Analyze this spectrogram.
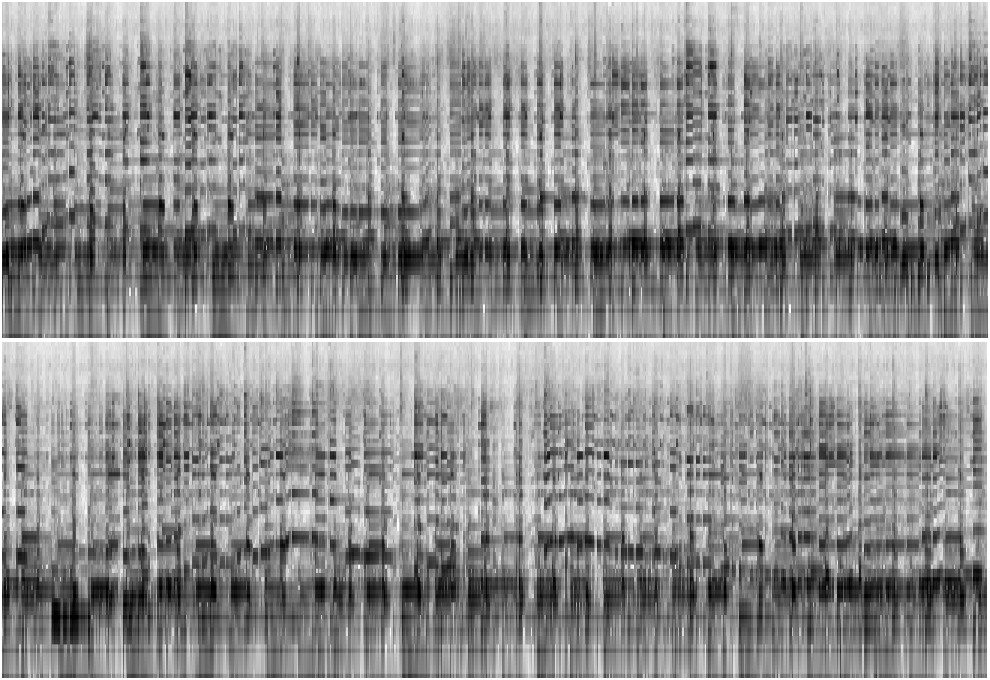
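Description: Guitar music, plucked strings playing a steady stream of notes without a break.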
